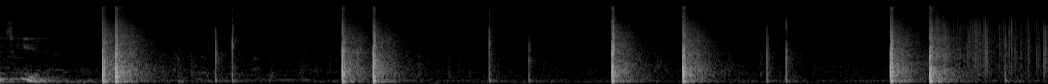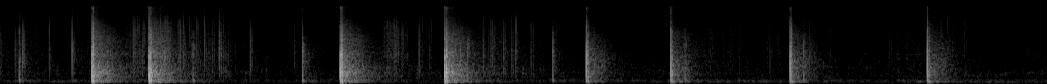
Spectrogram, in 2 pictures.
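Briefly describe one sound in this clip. Fireworks burst with sharp bangs that echo away.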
